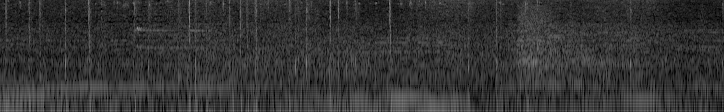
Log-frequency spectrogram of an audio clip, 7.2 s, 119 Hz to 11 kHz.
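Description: Hooves of a horse in The Witcher 3 beat a steady, quick clip-clop rhythm over a low hum of game ambience, with the animal close and moderately loud throughout.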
